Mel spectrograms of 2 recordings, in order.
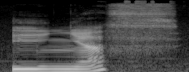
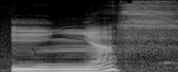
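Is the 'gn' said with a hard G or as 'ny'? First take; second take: ny; ny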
